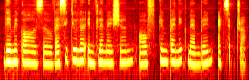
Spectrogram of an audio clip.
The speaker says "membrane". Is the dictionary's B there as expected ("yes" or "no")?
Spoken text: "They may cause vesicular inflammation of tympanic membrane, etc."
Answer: yes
